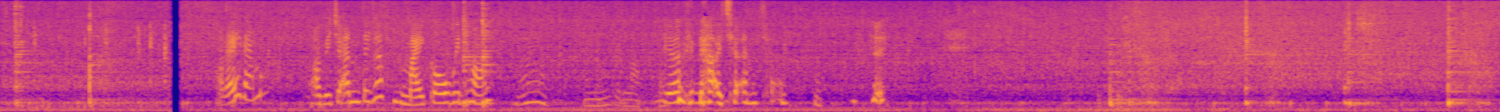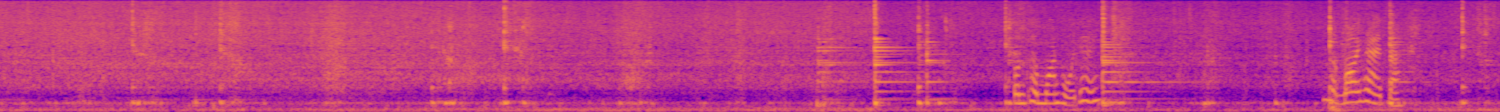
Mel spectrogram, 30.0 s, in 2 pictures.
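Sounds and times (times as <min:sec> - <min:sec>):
food sizzling in hot oil: 0:00.0 - 0:30.0
utensil scraping and knocking pan: 0:23.1 - 0:30.0.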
